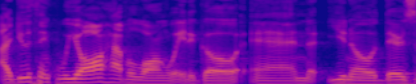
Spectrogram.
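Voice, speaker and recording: On a very clean recording with a silent background, a man talks at a moderate pace in a normal speaking voice with fairly low pitch. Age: 30s. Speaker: podcast host. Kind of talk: casual chat. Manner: joking, playful.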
